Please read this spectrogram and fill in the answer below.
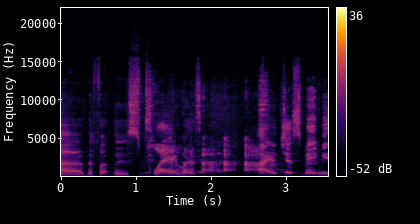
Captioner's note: crowd laughing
